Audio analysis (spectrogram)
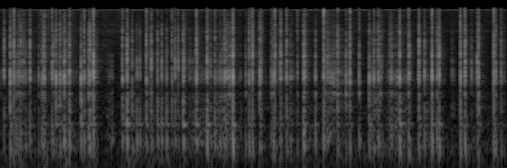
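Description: Long nails tap rapidly on the cover and spine of a thick blue paperback dictionary. The result is a dense, uneven stream of crisp, bright clicks with very little low end. Each tap dies away almost instantly.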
